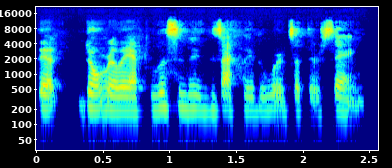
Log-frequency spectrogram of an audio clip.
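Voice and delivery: quick, rushed run of words; hurried nervous talker, words tumbling out; talking really fast. Shown as a demonstration. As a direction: rattle it off as fast as you can. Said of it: "If people talk really fast".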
